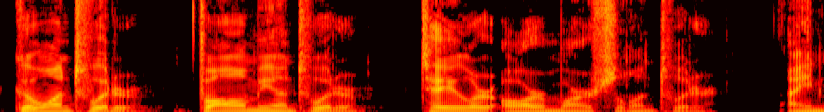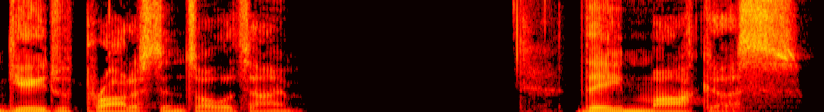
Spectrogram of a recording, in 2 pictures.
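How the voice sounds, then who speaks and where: Very deep-voiced American man, earnest and preachy. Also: lively intonation, normal speed, mellow, no echo, studio quality. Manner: earnest, emphatic, builds lists phrase by phrase. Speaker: podcast host and religious commentator. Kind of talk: preachy live-stream commentary, part sermon and part chat.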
